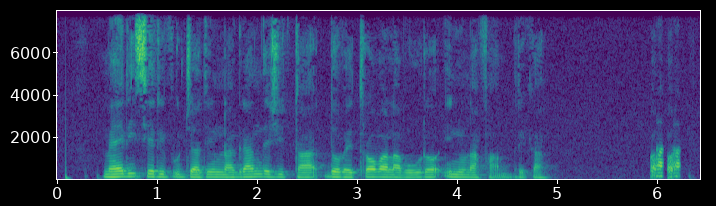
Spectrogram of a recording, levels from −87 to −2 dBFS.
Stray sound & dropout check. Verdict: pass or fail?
fail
